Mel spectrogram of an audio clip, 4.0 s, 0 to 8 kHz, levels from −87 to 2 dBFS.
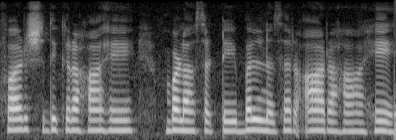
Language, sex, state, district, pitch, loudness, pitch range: Hindi, female, Madhya Pradesh, Bhopal, 215 Hz, -19 LUFS, 205-220 Hz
